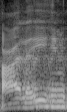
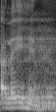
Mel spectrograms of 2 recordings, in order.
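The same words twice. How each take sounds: First: The word begins with a throaty ain sound. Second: The word begins with a plain glottal stop. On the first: The speaker calls it right. "अलैहिम की बजाय" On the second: The speaker calls it wrong. "अइन की जगह क्या पढ़ जाते हैं, हमजा"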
